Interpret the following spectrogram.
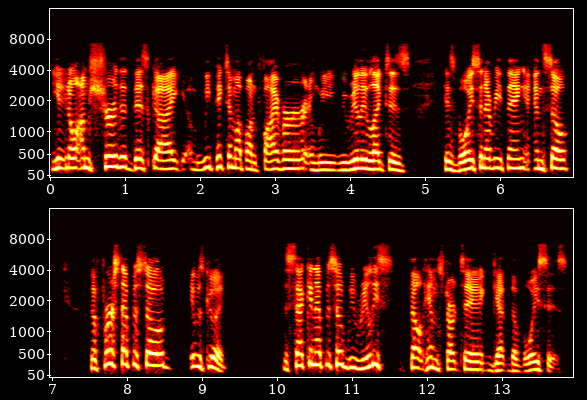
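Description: A man's voice: high voice, animated, moderate pace, fairly bright tone, no room sound, lo-fi sound. A man talking casually and enthusiastically as a writer guesting on a podcast. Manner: enthusiastic, informal. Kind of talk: casual chat.

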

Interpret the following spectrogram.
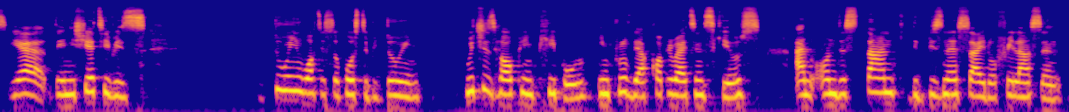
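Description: A Nigerian woman speaks as a podcast guest, her voice sitting a little higher than most. She tells her story earnestly and reflectively, often restarting her sentences. The recording is dry and close, with no room sound. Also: no echo. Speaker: podcast guest, freelance copywriter. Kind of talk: casual interview conversation.

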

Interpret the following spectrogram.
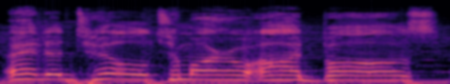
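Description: A man's voice: high-pitched, fairly even intonation, measured pace, faint music behind. A man hosting a solo podcast, chatting casually in a rambling, self-deprecating way with some casual swearing. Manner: casually profane. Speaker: podcast host.

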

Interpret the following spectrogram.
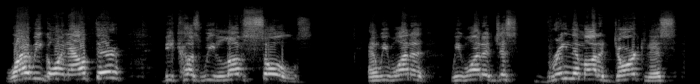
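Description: A man speaks as a podcast guest, firm and preachy. He stresses his points and slows right down when he spells out details. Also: extremely high pitch, a bit bright. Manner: preachy and emphatic, spells things out slowly. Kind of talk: podcast conversation.

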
